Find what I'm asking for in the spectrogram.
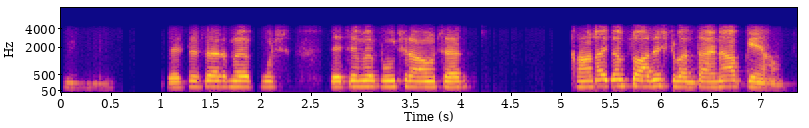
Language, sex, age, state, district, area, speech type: Hindi, male, 18-30, Uttar Pradesh, Jaunpur, rural, conversation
